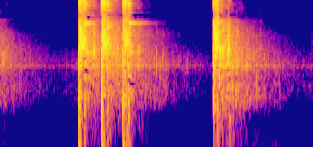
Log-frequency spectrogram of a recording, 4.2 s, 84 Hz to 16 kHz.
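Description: Rossi RS22 .22 LR semi-automatic rifle firing CCI Mini-Mag copper-plated hollow points: three quick shots about a third of a second apart, then a fourth about a second later, each followed by a fading echo. The action cycles every round without a hitch.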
